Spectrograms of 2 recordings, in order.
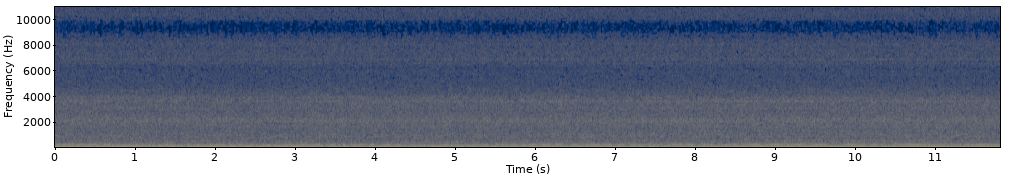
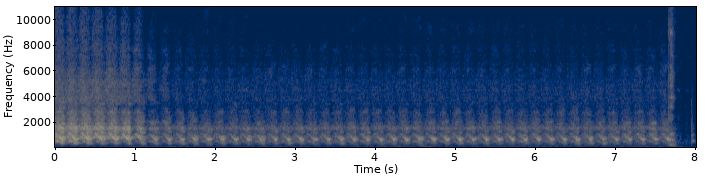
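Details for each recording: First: Ex-British army Bedford CF Ferguson 4x4, about 7000 miles, parked for years, first start on a freezing cold day: steady, even low rumble with no knocks or misses throughout; running smoothly after long storage. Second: Ex-British army Bedford CF2 Ferguson 4x4, 7000 miles, parked for years, freezing cold day: starter cranks steadily at about three turns a second with even compression pulses, never catching; ignition lights on but no fuel coming through.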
